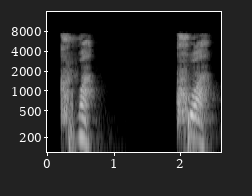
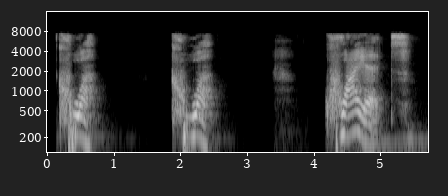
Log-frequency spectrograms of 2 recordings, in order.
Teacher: back of our tongue, our throat, and rounded lips.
